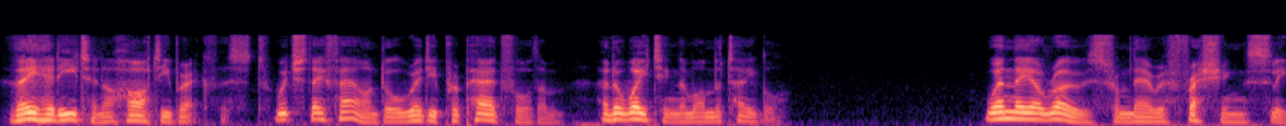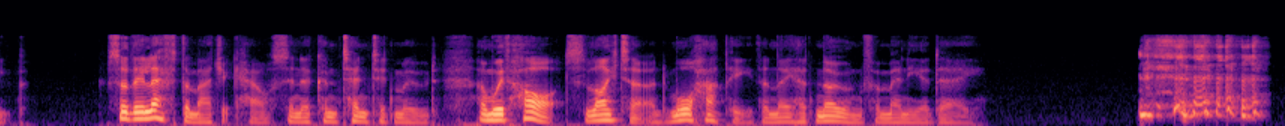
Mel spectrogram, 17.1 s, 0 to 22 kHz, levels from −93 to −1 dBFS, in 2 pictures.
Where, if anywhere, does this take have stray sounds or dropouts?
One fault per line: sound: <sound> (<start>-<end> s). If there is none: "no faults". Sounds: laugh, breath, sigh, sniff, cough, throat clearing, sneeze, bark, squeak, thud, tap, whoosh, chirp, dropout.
sound: laugh (16.2-17.1 s)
